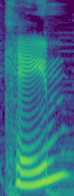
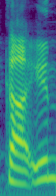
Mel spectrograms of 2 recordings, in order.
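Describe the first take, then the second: First: The word is said as one syllable, like cane. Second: The word is said as two syllables, ka-in. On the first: This mocks how learners say it. The speaker calls it wrong. "they say cane" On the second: This is the proper way to say it. The speaker calls it right. "they don't say kain"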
